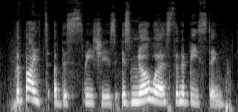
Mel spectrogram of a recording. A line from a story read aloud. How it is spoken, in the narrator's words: he said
